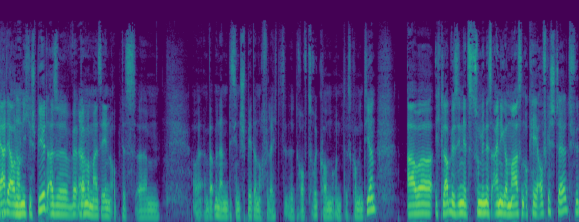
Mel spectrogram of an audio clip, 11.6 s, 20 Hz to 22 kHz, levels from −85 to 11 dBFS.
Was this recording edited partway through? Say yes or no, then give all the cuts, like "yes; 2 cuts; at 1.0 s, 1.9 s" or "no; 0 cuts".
no; 0 cuts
